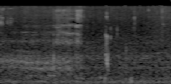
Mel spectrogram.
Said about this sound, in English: Before we begin and officially start the show by turning to our Father in Heaven with our prayer, I need to take a sip of my beverage du jour. Okay, hang on. It's a good one.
